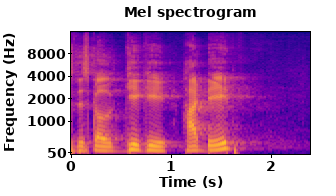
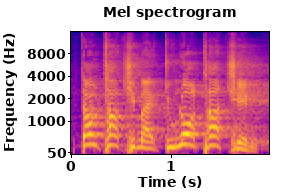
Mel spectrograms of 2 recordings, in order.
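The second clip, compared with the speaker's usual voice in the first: loud, higher barked warning; security guard warning; 8 semitones higher, 4 dB louder than usual. Retold or imitated. Security guard to the comedian, loud warning. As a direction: bark it like a bouncer pushing you back. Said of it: "two of his security guards came up".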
